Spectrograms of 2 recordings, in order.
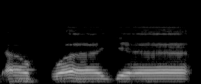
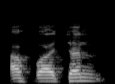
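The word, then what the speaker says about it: أفواجا: Karena di akhir ayat, ya, dibaca fathah. Afwajan salah bacanya. Karena ini berhenti, atau di sini ada ayat kedua, ya, itu berhenti, bacanya afwaja. Afwaja, bukan afwajan, tapi afwaja, gitu ya.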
